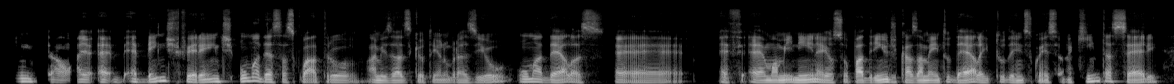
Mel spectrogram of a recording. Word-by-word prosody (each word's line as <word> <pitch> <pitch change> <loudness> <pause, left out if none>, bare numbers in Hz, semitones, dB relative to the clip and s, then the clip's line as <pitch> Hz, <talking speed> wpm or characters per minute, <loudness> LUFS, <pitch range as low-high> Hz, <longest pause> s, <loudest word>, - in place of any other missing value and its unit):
Então, 135 -7 -3
é 115 -1 +2
é 115 - +1
é 125 - -1
bem 125 +9 +1
diferente. 130 -4 +1
Uma 155 +3 +2
dessas 110 -3 0
4 100 -3 -1
amizades 95 -2 0
que - - -6
eu - - -2
tenho 105 -1 -5
no 105 - -4
Brasil, 100 -1 -3
1 120 0 +1
delas 100 -1 0
eh, 95 +1 -2 0.3
é - - -2
f 100 +1 -8 0.2
uma 95 0 +3
menina, 105 +2 +4
e - - +2
eu 95 - +1
sou 95 - -4
padrinho 100 +3 +3
de 105 - -6
casamento 95 +2 +1
dela 95 -1 +3
e 90 - -5
tudo. 105 +3 -6
A - - 0
gente 95 0 0
se - - -13
conheceu 100 0 -3
na 105 -2 -5
5ª 140 +6 0
série 135 +2 +2
105 Hz, 195 wpm, -25 LUFS, 95-115 Hz, 0.3 s, menina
